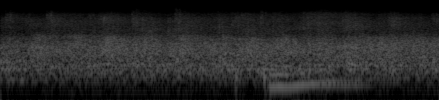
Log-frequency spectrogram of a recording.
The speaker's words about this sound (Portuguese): Aplauda Jesus bem alto.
